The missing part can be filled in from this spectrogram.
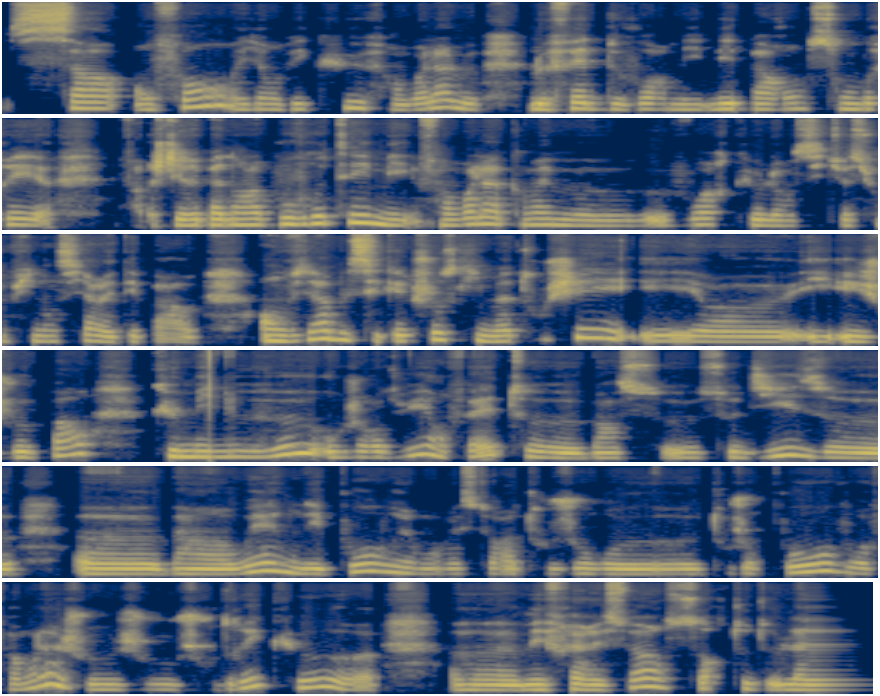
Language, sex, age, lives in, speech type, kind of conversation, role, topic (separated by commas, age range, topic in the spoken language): French, female, 35-39, France, conversation, advice, user, Comment puis-je parler de mes valeurs sans blesser ma famille pendant les réunions de famille ?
